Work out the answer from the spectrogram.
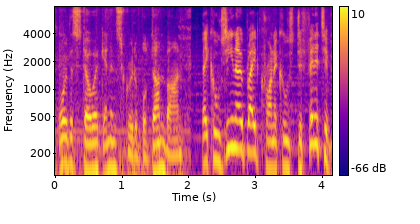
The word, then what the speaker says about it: Dunban: strongly disagree with and then calls the character dunban Duncan this time however they did edit out the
